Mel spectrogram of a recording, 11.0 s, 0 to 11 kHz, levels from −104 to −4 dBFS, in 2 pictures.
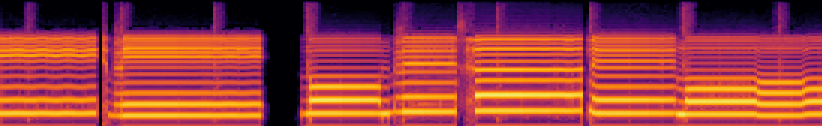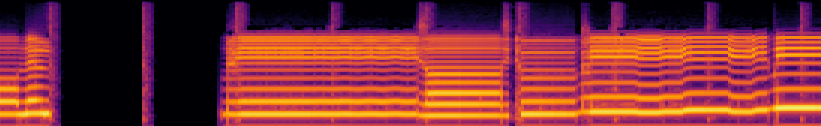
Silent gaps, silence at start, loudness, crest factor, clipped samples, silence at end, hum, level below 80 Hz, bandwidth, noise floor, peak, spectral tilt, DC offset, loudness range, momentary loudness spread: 1.79-1.96 s, 5.89-6.41 s, 6.51-6.92 s; 0 s; -15 LUFS; 12 dB; under 0.1%; 0 s; none; -64 dBFS; 8.6 kHz; under -90 dBFS; -4 dBFS; -3.5 dB/octave; 0.4%; 4 LU; 6 LU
